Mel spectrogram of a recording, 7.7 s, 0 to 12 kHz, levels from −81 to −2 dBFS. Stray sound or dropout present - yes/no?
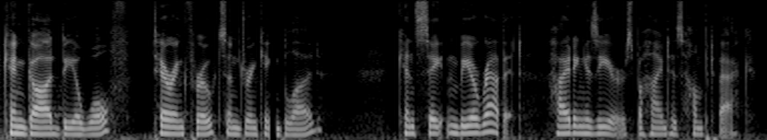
yes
